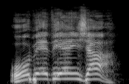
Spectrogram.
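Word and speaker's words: obediencia: 라 오베디엔시아. 라 오베디엔시아. 라 오베덴샤. 예, 그러니까 천천히 부르고 그걸 빨리 읽어버리면 그게 스페인어 발음이 되는 거예요. 자, 오베디엔시아. 빨리 해보세요. 오베디엔샤.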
